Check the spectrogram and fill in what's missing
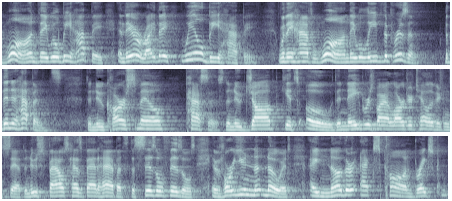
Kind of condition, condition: setting, large echoing room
